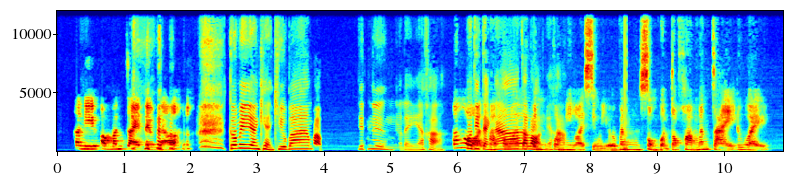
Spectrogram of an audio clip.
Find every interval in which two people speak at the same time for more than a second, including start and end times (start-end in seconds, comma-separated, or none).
6.1-7.6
